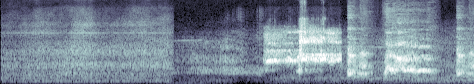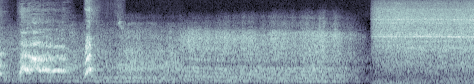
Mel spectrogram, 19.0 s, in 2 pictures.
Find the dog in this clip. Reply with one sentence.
The dog can be heard from 5.2 to 11.9 s.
